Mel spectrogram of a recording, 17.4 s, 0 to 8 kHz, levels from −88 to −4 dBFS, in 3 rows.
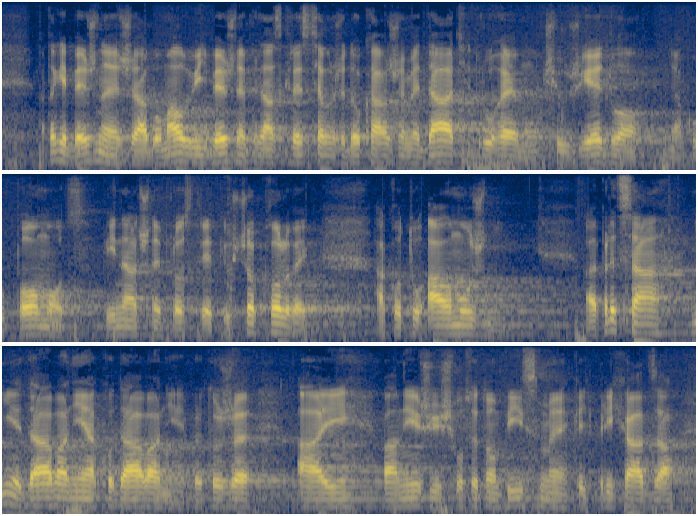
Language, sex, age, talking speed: Slovak, male, 30-49, 150 wpm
